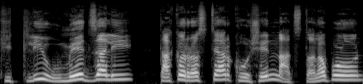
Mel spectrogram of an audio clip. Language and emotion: Goan Konkani, happy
